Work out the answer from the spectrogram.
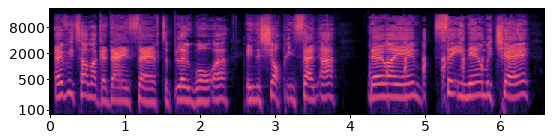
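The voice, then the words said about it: Regional English accent. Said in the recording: “Everyone comes up and has a little go at me about my accent”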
